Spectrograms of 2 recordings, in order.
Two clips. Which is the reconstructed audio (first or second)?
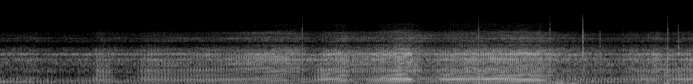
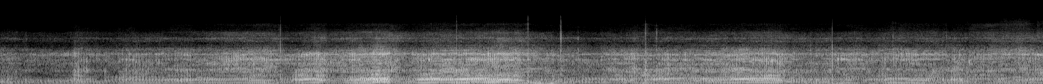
second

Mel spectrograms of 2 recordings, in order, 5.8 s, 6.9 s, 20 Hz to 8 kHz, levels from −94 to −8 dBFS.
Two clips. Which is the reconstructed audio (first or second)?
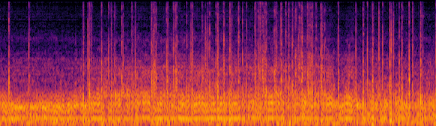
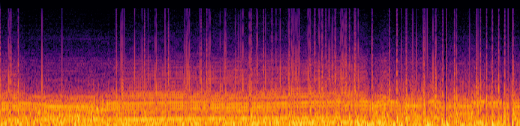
first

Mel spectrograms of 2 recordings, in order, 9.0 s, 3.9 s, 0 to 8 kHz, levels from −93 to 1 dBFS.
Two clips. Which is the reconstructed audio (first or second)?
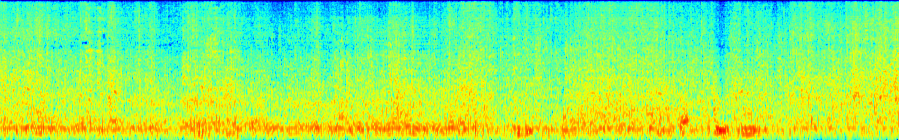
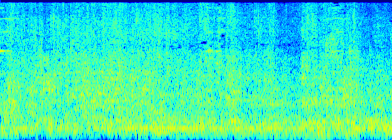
first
